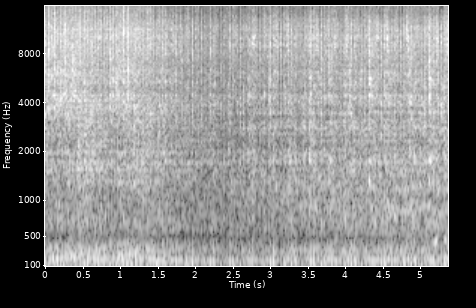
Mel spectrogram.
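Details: 1942 Harley WLA 45ci flathead V-twin after sitting a few years, being readied for a cross-country ride; steady, even thumping idle with a regular low beat and no knocks or misses; running normally.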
